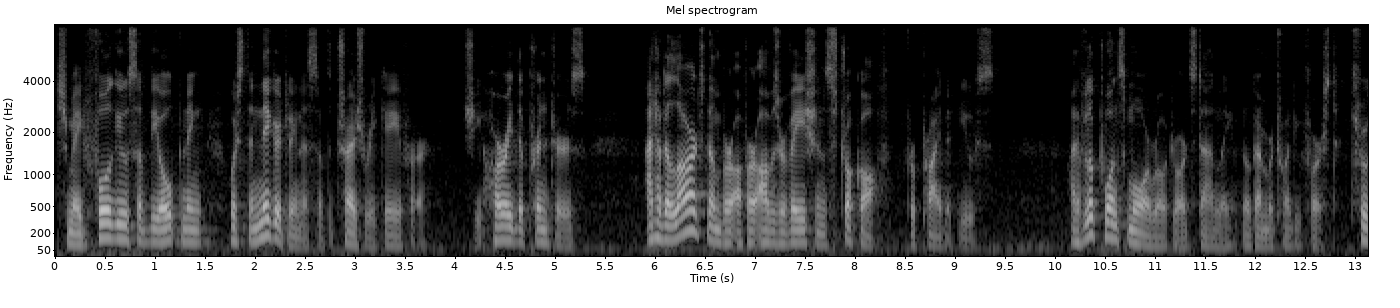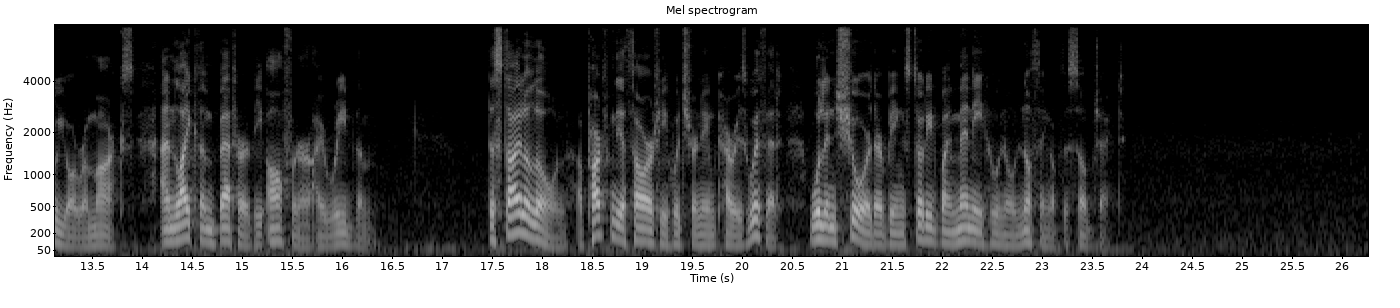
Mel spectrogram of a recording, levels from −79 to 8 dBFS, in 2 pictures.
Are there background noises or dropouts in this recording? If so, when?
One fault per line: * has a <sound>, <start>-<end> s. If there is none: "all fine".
all fine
